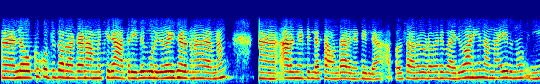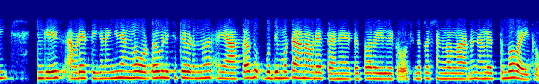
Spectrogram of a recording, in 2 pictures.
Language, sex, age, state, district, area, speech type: Malayalam, female, 45-60, Kerala, Ernakulam, urban, conversation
